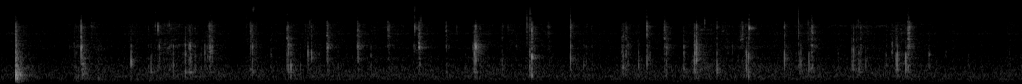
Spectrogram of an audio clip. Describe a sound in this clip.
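A spoon clinks and scrapes against a bowl.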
